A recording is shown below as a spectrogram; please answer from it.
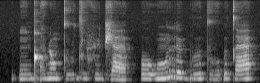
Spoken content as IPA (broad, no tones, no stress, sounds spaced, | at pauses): ʔ ĩ ǃʼ æ̤ ɳ õ t̪ ṳ d i̤ f y d͡ʒ æ | o w ũ r ø b ɯ t̪ o̤ ʔ ɯ t̪ æ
